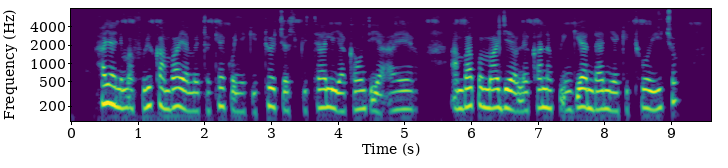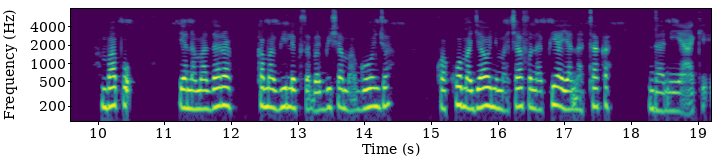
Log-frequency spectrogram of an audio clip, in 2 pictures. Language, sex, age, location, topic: Swahili, female, 18-24, Kisumu, health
